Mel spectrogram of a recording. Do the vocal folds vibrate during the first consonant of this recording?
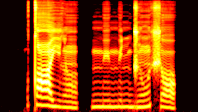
no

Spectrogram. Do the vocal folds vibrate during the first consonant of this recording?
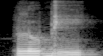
yes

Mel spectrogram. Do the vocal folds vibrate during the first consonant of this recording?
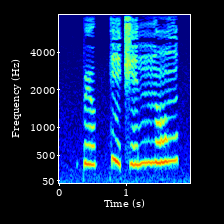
no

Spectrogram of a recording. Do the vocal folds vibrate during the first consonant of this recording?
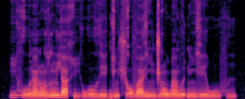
yes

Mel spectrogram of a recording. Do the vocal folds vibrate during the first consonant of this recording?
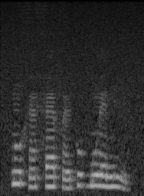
yes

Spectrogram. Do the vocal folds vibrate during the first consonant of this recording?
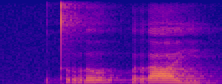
no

